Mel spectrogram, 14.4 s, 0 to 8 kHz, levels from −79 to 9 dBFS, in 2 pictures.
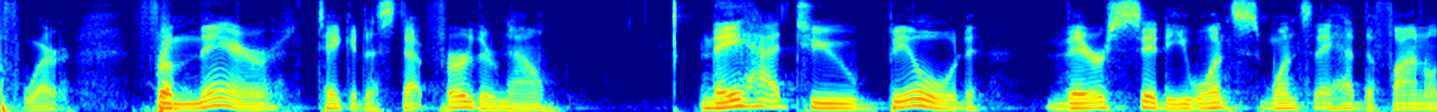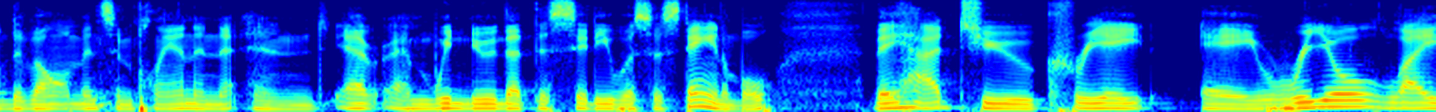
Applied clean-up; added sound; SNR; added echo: none; none; none; none.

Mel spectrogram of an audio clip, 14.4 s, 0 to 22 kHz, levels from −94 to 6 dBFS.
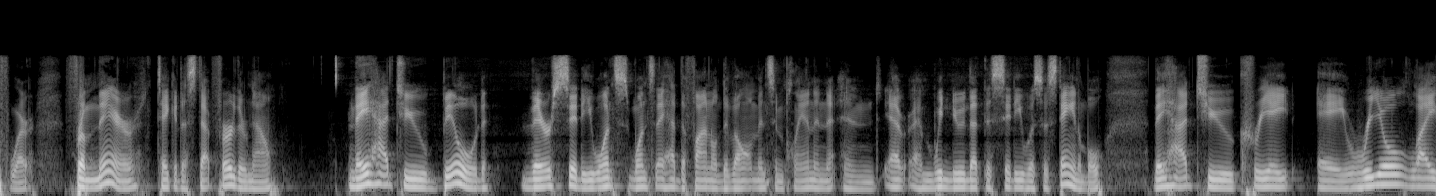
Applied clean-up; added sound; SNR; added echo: neural mask model Resemble Enhance denoiser.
